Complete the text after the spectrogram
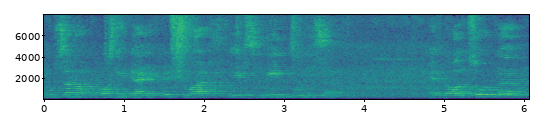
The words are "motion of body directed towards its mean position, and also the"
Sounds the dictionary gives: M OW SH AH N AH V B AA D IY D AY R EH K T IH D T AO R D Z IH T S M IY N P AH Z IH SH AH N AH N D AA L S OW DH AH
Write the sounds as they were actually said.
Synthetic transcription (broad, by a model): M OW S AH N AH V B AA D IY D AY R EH K T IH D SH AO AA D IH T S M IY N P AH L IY S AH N AH N D AA L S OW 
